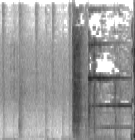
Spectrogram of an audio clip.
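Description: A cash-register 'ka-ching' sound effect about a second in: a short rattle followed by a steady ringing bell tone.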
